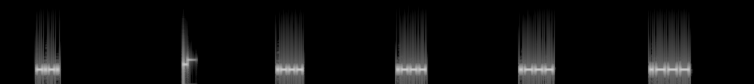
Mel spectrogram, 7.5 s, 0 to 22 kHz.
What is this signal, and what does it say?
Morse code, heard as a keyed tone, about 50 wpm, spaced as for 9 wpm, 700 Hz. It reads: C JJJJ
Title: Speed-Racing Single Letters 40wpm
